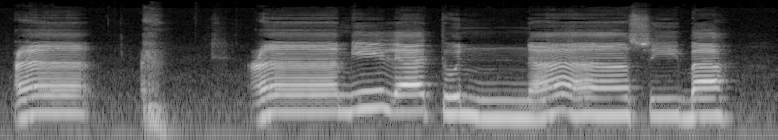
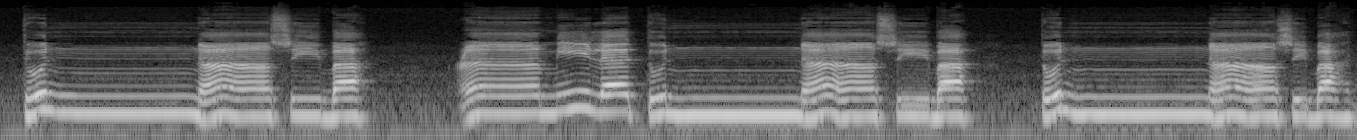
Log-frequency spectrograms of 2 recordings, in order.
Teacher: Jadi ketika kita baca tun, itu ditahan 2 harkat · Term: hunnah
